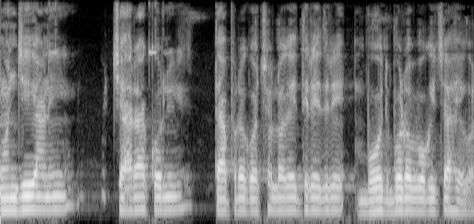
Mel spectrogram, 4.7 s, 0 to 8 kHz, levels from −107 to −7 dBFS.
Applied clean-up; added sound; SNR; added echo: neural mask model Resemble Enhance denoiser.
